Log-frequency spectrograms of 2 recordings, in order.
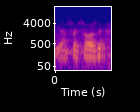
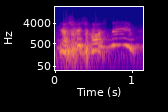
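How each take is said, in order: First: Said in the usual way. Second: Much higher, exasperated reply; exasperated answer. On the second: Acted. Answering the same ballot question, high and exasperated. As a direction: insist in a high, worked-up voice. Acted exchange escalating.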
